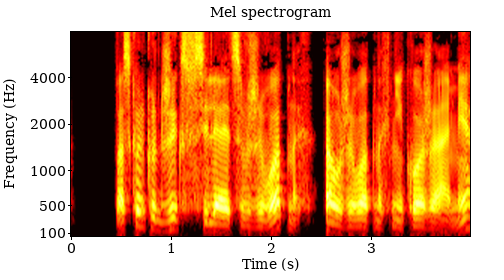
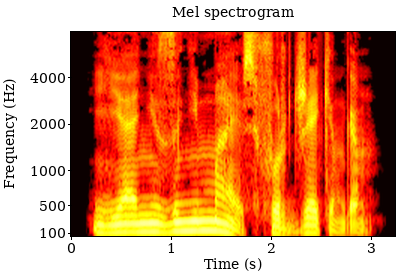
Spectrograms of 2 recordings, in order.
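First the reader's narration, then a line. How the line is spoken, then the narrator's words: Through gritted teeth. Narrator (Russian): процедила Джилл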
